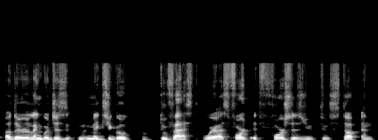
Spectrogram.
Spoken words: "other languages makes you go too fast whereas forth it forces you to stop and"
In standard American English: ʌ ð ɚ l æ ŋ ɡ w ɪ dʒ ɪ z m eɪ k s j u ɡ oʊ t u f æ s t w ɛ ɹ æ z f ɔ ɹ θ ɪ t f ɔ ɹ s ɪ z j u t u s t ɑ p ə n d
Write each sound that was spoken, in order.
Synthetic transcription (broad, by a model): ʌ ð ɚ l æ ŋ ɡ w ɪ dʒ ɪ z m eɪ k s j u ɡ oʊ t u f æ s t w ɛ ɹ æ z f ɔ ɹ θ ɪ t f ɔ ɹ s ɪ z j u t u s t ɑ p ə n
